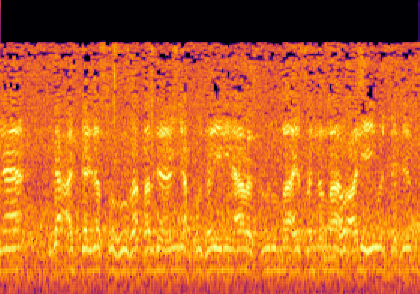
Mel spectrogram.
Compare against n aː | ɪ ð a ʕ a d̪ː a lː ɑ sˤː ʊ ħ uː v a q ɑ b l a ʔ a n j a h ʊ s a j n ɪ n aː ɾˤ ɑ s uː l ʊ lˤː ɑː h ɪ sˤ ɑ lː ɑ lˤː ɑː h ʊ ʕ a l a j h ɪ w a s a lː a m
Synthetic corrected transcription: n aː | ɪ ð a ʕ a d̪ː a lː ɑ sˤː ʊ f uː f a q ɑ b l a ʔ a n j a ħ ʊ s a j n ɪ n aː ɾˤ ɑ s uː l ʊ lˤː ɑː h ɪ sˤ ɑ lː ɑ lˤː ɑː h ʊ ʕ a l a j h ɪ w a s a lː a m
